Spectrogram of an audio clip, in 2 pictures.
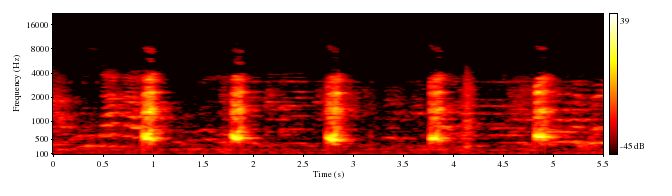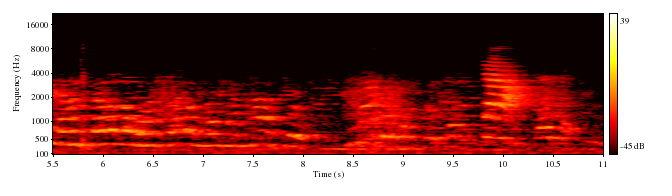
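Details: Repeated hiccups: five sharp hiccups roughly one second apart, followed by soft vocal sounds with faint background music; person trying a hiccup remedy.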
